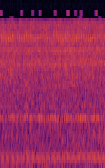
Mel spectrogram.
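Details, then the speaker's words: Jeep XJ project running after its first start, with clogged catalytic converters and smoke clearing. It gives a steady, even idle with constant pitch and no misses or knocks; the heater blower motor is also audible. "look how much smoother that bad boy run purr's like a kitten when you when you do correctly"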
